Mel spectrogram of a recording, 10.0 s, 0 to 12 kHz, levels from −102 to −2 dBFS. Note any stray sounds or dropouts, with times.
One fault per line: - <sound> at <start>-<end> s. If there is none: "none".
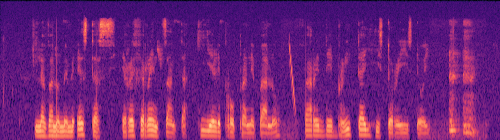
- chirp at 5.8-5.9 s
- throat clearing at 9.0-9.6 s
